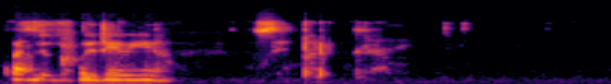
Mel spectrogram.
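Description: A man's speech that trails off about a second in, followed by a few short whispered sounds.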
